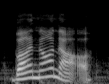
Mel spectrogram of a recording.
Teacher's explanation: in the word banana, the stress is on the second syllable, banana. Exactly. If you get the stress wrong, it can sound confusing to listeners. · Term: word stress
